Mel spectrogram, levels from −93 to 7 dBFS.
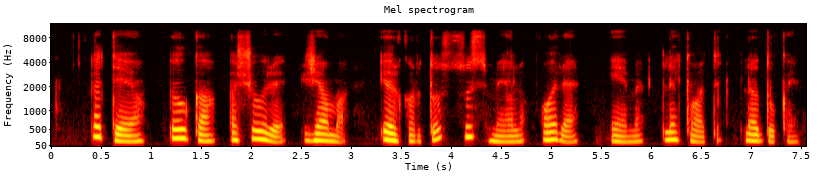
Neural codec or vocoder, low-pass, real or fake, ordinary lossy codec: none; 9.9 kHz; real; Opus, 32 kbps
